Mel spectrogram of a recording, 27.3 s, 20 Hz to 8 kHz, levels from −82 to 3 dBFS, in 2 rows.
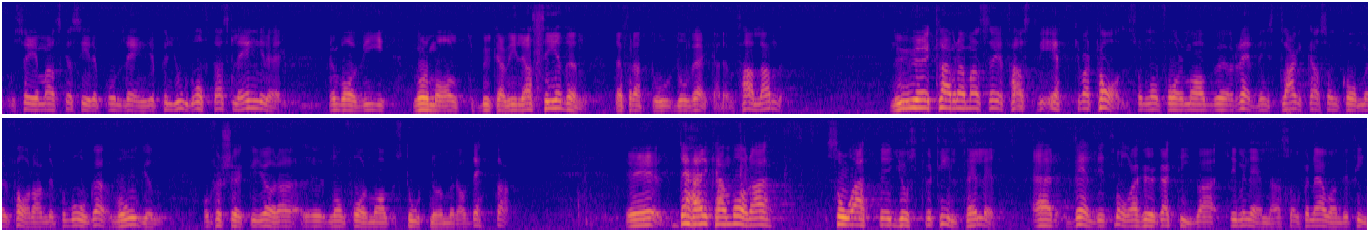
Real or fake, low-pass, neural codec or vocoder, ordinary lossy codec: real; none; none; none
